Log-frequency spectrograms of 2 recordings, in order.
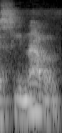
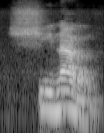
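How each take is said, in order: First: The word begins with a plain s sound. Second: The word begins with an sh sound. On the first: This is the form the Greeks use. "ellos le quitan la h para decir en la tierra de Sinar" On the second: This is the original Hebrew form. "en hebreo se, se pronuncia Shinar"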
